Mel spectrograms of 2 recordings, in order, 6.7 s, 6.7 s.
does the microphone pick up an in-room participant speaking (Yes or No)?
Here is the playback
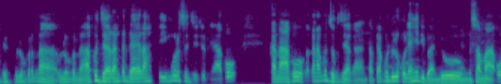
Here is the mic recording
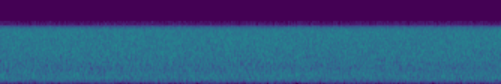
No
